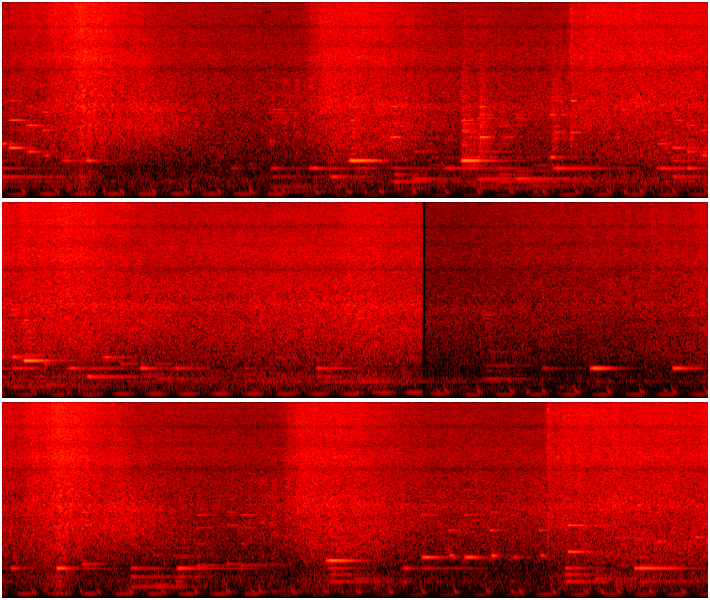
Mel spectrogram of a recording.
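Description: Slow solo piano improvisation, single notes and small chords, over ocean waves washing onto a beach. The surf swells and fades every few seconds, with a brief dip in the sound just past halfway.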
